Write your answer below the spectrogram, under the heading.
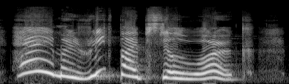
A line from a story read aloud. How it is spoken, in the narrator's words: Grover cried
